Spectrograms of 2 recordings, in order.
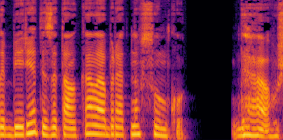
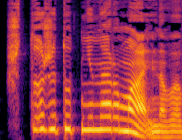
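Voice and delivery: high, louder indignant question; 10 semitones higher, 3 dB louder than usual. A narrator's reading. Frank defending his idea to Cassie, high and indignant. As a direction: protest as if offended. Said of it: "возмутился Фрэнк".

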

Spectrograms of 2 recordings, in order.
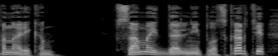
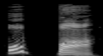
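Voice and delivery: cheeky exclamation; 8 dB louder than usual. Acted. Tramp's rude gesture.

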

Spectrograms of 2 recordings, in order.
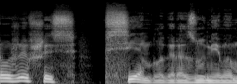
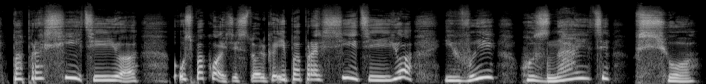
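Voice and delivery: straining plea; 10 semitones higher than usual. A narrator's reading. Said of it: "напрягая лёгкие до крайнего предела".

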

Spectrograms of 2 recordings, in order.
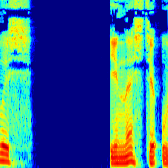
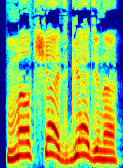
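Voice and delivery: much higher, louder shriek; 9 semitones higher, 5 dB louder, much slower than usual. Acted. Izolda shrieks at her sister to shut up. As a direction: lose control and screech. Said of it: "взвизгнула Изольда".

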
